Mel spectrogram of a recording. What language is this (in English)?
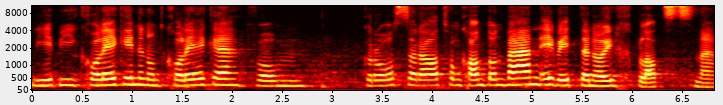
Swiss German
